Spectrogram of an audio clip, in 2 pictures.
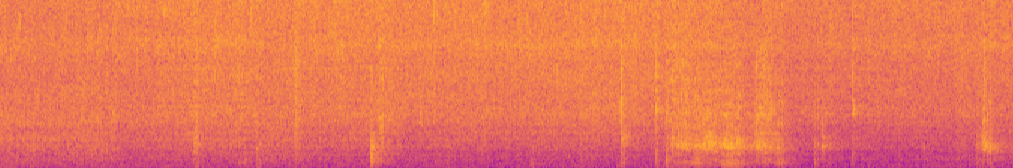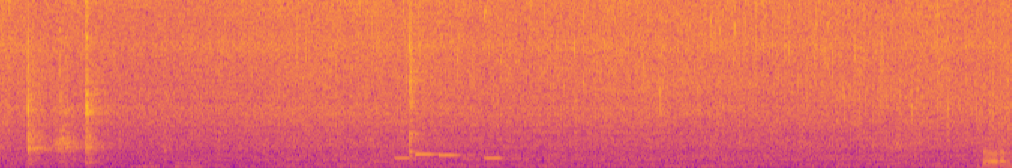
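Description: Mixed vegetable fried rice with onion leaves, carrot, capsicum, green chillies and soy sauce is stir-fried in a pan, a steady close sizzle with repeated scraping and tossing of the spatula and a few louder metallic clanks.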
